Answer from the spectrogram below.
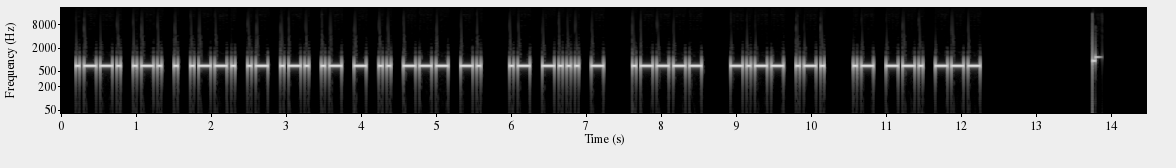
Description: Morse code, heard as a keyed tone, about 22 wpm, 700 Hz. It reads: PREPARATION ABT 1 YR AGO
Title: Practice QSO - Exchange 3 - More Info - 22wpm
